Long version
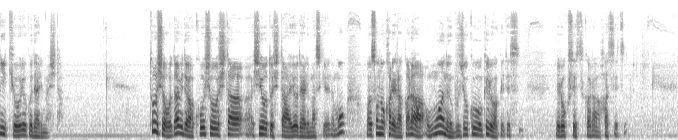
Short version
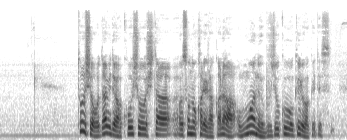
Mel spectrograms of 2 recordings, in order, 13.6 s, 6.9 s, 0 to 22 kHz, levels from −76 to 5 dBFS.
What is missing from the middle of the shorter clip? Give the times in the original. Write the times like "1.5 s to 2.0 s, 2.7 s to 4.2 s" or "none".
5.0 s to 7.4 s

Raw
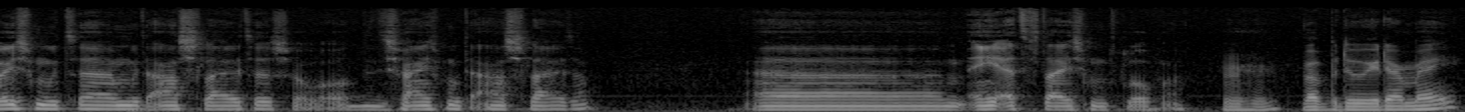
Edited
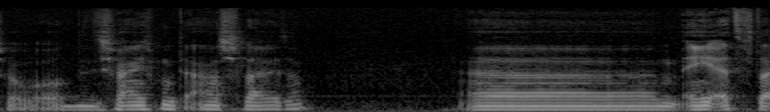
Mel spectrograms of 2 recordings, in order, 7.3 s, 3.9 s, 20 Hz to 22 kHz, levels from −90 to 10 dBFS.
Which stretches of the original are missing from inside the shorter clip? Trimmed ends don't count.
none

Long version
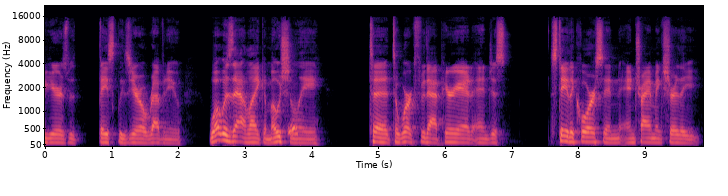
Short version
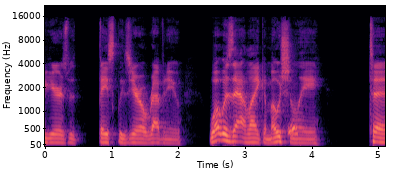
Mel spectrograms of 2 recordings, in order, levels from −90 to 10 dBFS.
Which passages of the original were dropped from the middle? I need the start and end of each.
none

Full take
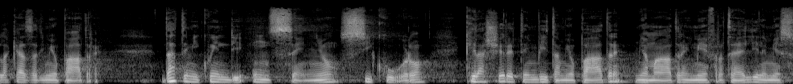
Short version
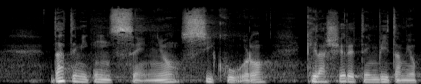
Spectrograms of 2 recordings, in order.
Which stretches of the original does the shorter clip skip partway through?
2.0 s to 2.5 s

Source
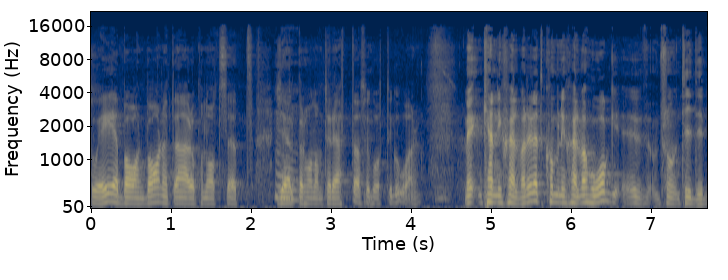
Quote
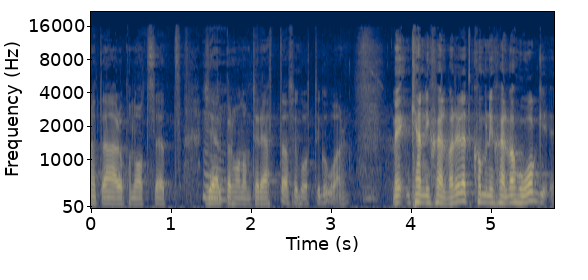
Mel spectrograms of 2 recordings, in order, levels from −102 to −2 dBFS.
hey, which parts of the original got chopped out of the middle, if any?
none

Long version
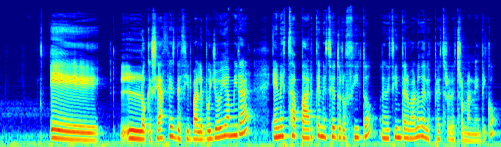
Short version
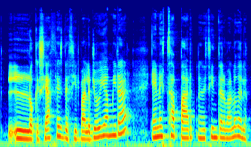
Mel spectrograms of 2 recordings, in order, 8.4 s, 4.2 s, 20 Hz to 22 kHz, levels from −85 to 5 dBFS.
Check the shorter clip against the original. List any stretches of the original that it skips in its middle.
3.4 s to 3.6 s, 5.2 s to 6.3 s

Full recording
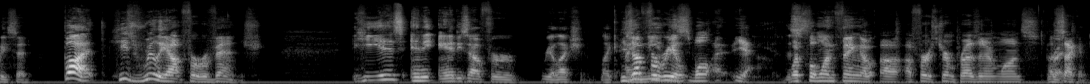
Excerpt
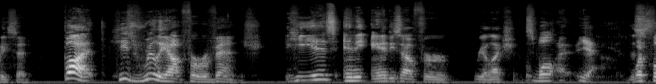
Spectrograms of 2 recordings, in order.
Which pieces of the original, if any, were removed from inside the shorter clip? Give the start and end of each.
2.7 s to 3.4 s, 5.9 s to 6.8 s

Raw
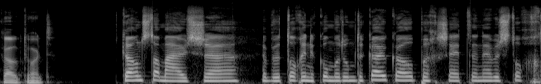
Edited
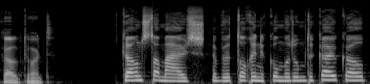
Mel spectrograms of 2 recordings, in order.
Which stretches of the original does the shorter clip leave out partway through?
2.0 s to 2.5 s

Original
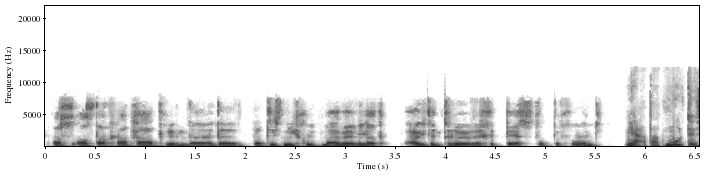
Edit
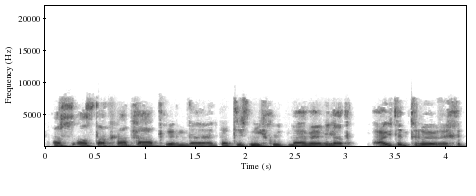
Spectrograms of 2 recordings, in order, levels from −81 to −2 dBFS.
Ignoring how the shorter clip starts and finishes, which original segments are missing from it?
1.7 s to 2.0 s

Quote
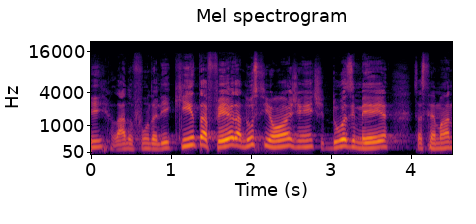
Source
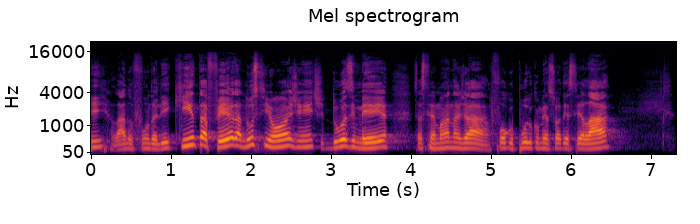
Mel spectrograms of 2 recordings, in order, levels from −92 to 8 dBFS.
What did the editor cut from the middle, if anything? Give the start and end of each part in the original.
none

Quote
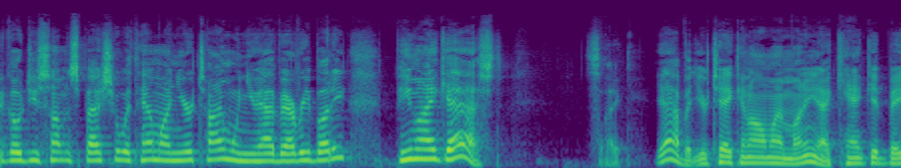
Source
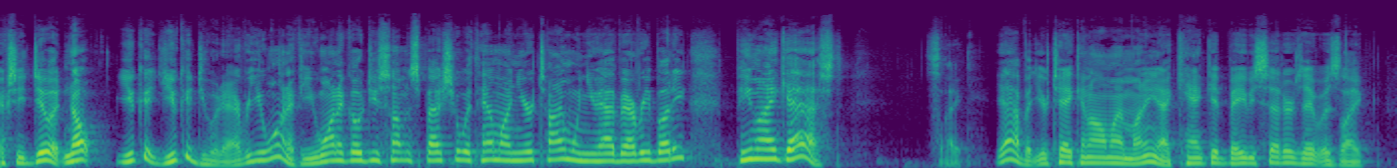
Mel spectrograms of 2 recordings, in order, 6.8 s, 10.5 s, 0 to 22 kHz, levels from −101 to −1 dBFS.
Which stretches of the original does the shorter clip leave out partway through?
none

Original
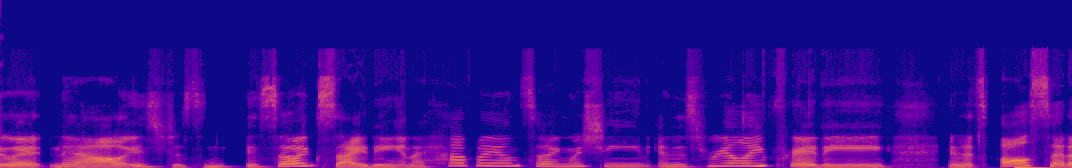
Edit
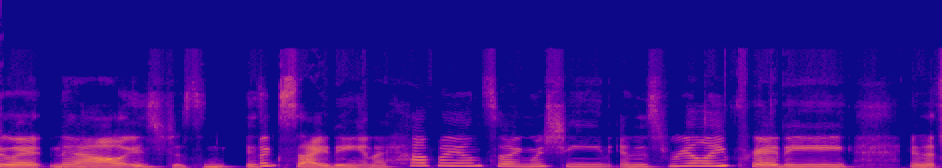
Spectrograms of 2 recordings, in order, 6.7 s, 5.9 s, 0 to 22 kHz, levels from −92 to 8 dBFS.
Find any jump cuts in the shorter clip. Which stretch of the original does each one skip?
1.6 s to 1.9 s

